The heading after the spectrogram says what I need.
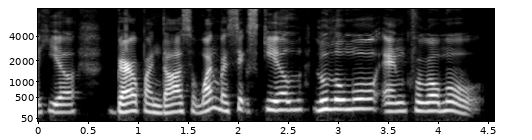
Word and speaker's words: Rurumu: scale Lulumu and Kuromu, or the actual name is Rurumu and Kuromu. You know, just like me, some Japanese people, they can't pronounce the alphabet R very well, so R will sound like L depending on who you're speaking to.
